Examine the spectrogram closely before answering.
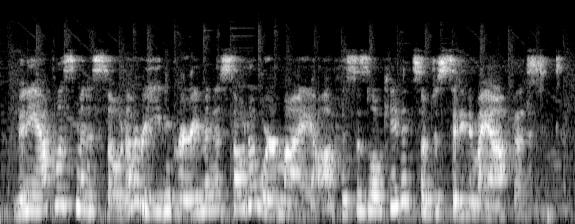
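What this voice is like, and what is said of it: Minnesota accent. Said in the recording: “I can hear the accent for sure. It's great.”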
